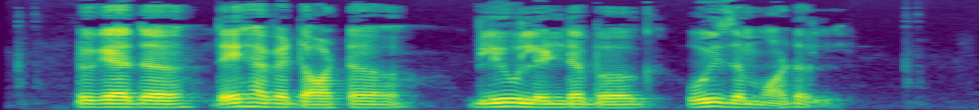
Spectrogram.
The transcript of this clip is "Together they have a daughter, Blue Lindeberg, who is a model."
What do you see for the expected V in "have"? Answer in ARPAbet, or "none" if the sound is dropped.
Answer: V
